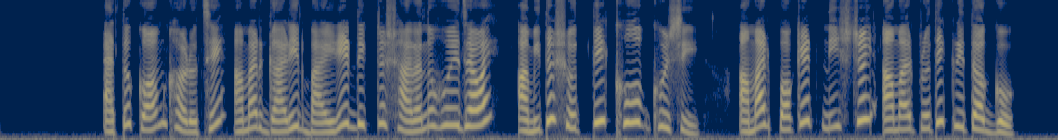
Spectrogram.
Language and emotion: Bengali, happy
